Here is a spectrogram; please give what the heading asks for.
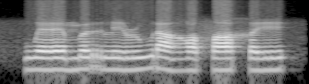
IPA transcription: wɛːmœr leɹu ɾaʁœsˤɛ χe

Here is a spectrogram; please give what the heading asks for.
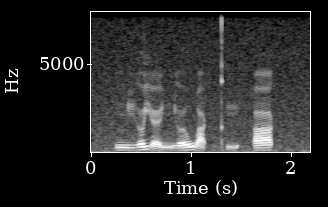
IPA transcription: ɲi˧˥ə̯jɛ˨˩ ɲəː˧˥wa˨˩k̚t̪ʰi˨˩˨ ha˦˥k̚

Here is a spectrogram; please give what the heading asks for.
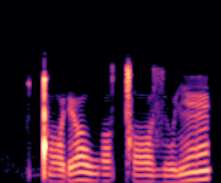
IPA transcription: ŋ͡ǃɔɾʲɔ wɔǀɔzu ɾʲɛ̃

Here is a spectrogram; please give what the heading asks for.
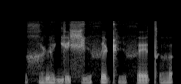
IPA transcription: xə̤ɳe̤ ɡʲeɕi̤θiʈʰi̤ θetʼə̤

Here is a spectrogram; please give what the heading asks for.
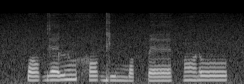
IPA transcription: k͡pɔ˨ɡɛ˧ lũ˦hɔ˧ɡi˨ mɔ˨k͡pɛ˧ | ɔ̃˧ ɾo˧

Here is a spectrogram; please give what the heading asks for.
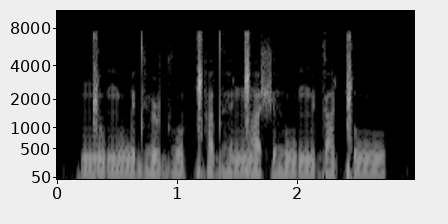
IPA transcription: ŋ͡ǁuːŋ͡muːwɪdʱøɭ dʱo ǁʰadʱɛŋ͡ǁa ʃɪɦuː ŋ͡mɪ ɡaːǁuː

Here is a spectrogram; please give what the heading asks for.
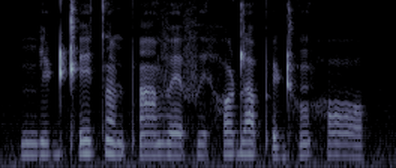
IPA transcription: ŋi˨˦ɖkʼe˦ tã˦˨ɳpʼã˦vɛ˧fɪ˦˨ hɔ˦ɖa˧pʼɪ˨ɖhõ˦ hɔ˦˨

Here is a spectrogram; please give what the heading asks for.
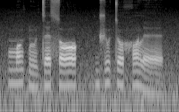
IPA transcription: mɔ̃˧k͡pũ˨ tɛ˧sɔ˧ | d͡ʒu˧to˧hɔ̃˧ lɛ˨

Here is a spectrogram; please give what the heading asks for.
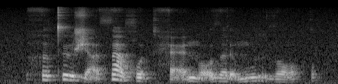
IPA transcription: hə˥˧t̪ʰø˥˧ʒa̰˨˩˦ θa˥˧χʷæ˧˩k hæ̰˨˩˦n̪ɔ̰˨˩˦ ðə˧˩ɾə̰˧˩ mu˧˥rðɔ˨˩˦k

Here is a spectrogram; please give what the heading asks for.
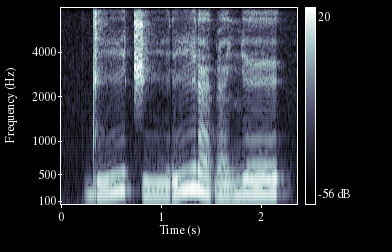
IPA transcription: diː˨˦t͡ʃiː˨ ɾiː˦ɾɛ̃˨ɗɛ̃˨ɲeː˧

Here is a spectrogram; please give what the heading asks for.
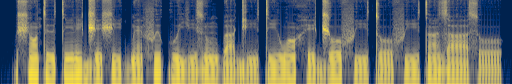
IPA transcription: ʃɔ̃˦tɨ˨tĩ˦ ɾi˧d͡ʒe˨ʃiː˧ɡ͡bɛ̃˨ fɨ˦kʷɨ˨ji˨ zũ˧ɡ͡ba˨ɡiː˨ tiː˦wɔ̃˦he˧d͡ʒoː˦ fiː˨˦toː˨fiː˦ tã˦zaː˦˨soː˧

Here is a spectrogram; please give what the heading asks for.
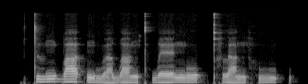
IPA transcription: tɯ˦˥ŋ ba˥˩t̚ ŋu˨˩a̯wa˧ŋkʰwɛː˦˥ŋoː˦˥k̚ pʰla˧nhu˦˥ʔ

